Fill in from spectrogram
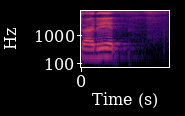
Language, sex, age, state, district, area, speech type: Manipuri, male, 30-45, Manipur, Thoubal, rural, read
